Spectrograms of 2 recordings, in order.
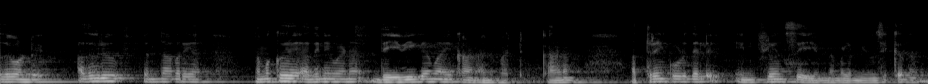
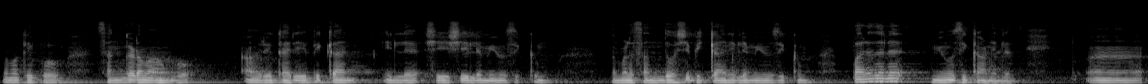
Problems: low volume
